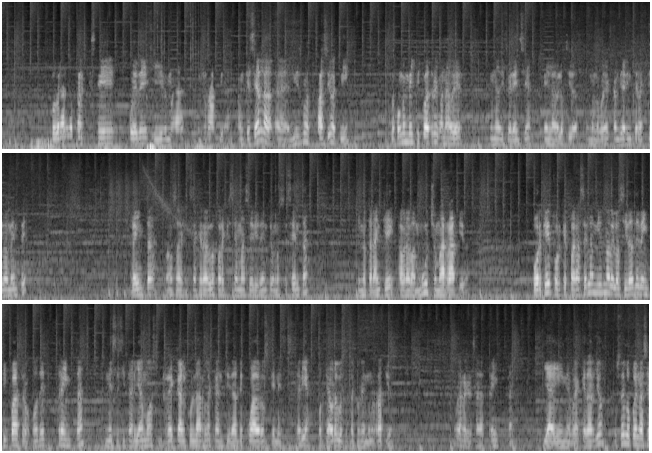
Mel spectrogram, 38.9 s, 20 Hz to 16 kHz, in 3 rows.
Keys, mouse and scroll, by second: 0.6 alt+a, 1.6 Escape, 4.0 click, 4.8 shift+middle click, 7.2 shift+middle click, 8.4 alt+a, 9.0-9.4 scroll down 6, 9.8-10.2 scroll up 2, 10.4 shift+middle click, 11.4 click, 15.6 click, 24.0 Escape, 35.5 click, 36.1 shift+middle click, 37.7 shift+middle click.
